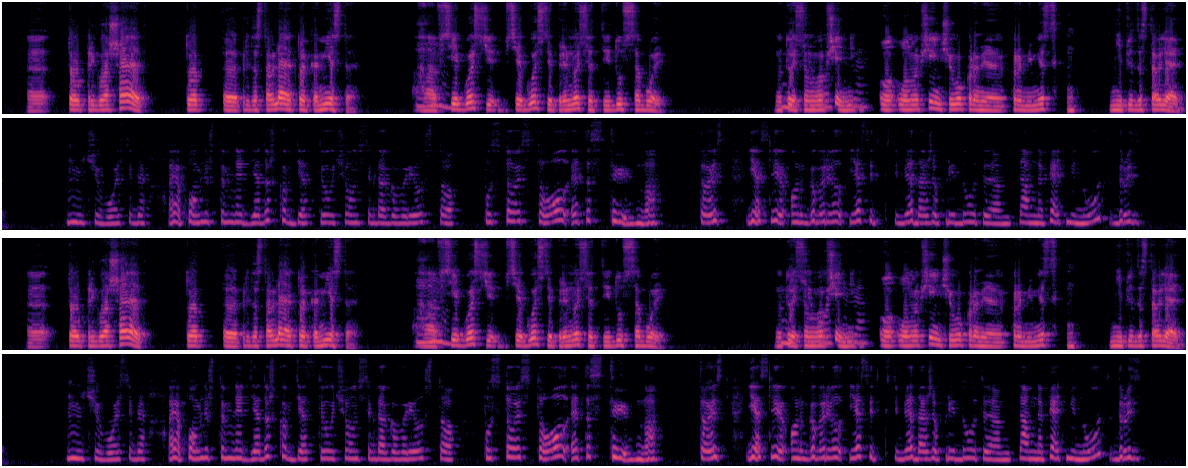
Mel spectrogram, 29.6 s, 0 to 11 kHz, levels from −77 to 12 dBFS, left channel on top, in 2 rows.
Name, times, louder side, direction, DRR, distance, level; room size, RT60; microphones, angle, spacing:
voice 1, 0.8-1.8 2.3-2.5 2.8-4.4 5.1-8.3 9.7-10.7 11.0-13.4 13.8-14.8, left 1 dB, 10° left, 0.6 m, -24 dB
voice 2, 5.2-5.6 9.7-10.8 15.6-20.5 20.8-23.0 23.5-29.0, right 3 dB, 35° right, 0.5 m, -33 dB
11.5 x 5.8 x 4.0 m
head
